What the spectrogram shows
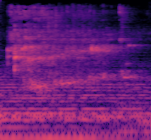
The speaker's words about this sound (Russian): Тогда из-под стола он достал кружку с водой и вылил ее в банку.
